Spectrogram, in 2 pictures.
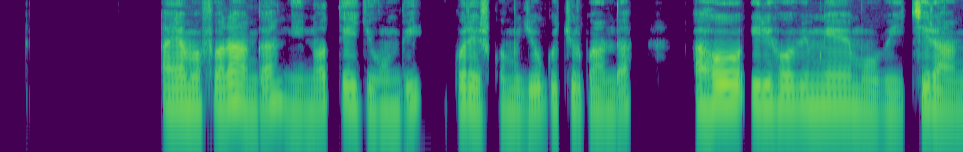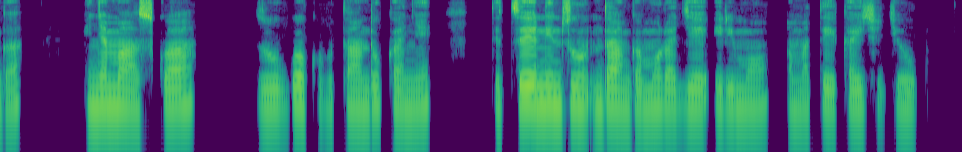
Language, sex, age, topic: Kinyarwanda, female, 50+, finance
